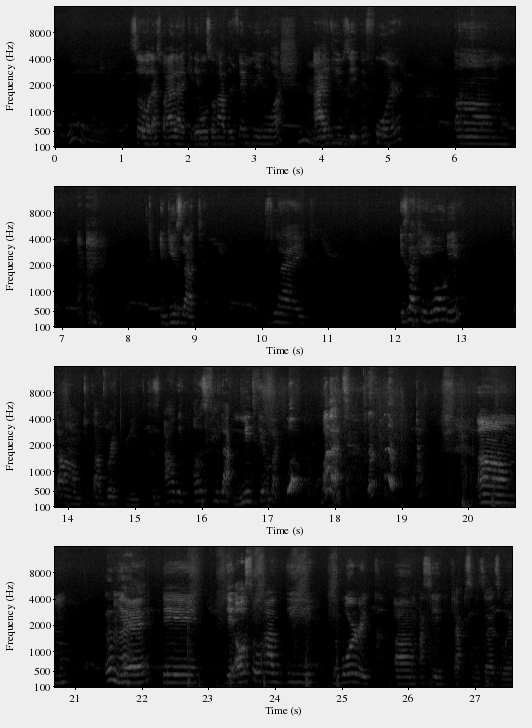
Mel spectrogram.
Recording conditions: poor sound quality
